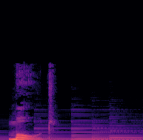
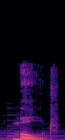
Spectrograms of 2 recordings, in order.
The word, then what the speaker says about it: moed: season is is spelled m o e d mode in Hebrew language it is spelled m o e d mode and it is literally translated as appointed time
